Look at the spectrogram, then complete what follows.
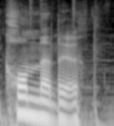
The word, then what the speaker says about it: kombu: to type it in, but the pronunciation would be kombu because in the n sound followed by a b, m, or p would actually be m.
